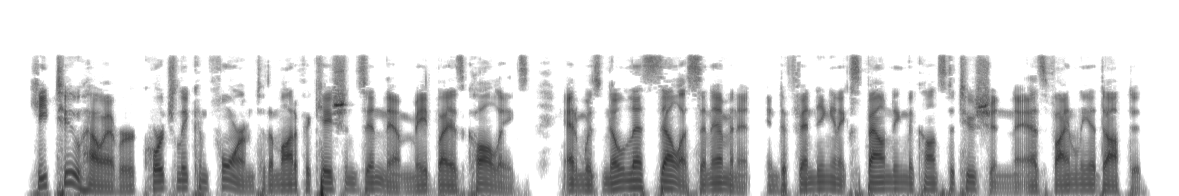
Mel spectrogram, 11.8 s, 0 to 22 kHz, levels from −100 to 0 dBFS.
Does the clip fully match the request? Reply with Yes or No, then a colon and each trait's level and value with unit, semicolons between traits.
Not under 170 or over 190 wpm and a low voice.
No: average, 155 wpm; very low, 90 Hz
